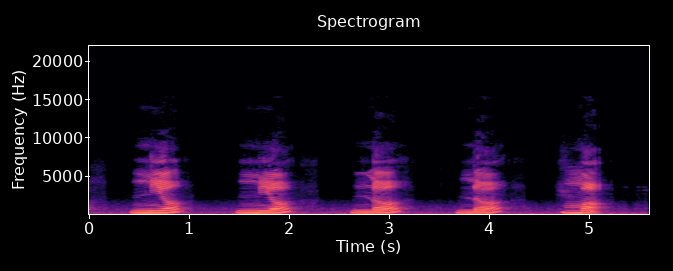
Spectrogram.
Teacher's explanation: ಸಹಾಯದಿಂದ ಉಚ್ಚರಿಸಲ್ಪಡುವ ವರ್ಣಗಳನ್ನು ಅನುನಾಸಿಕಗಳೆಂದು ಕರೆಯುತ್ತೇವೆ ಉಚ್ಚಾರಣಾ ವಿಧಾನ ಆಯಾ ವರ್ಗಕ್ಕೆ ಸಂಬಂಧಿಸಿದ್ದೆ ಆದರೂ ಉಸಿರು ಬಾಯಿಯ ಮೂಲಕ ಹೊರಹೋಗುವ ಜೊತೆಗೆ ಮೂಗಿನ ಮೂಲಕವೂ ಹೊರಹೋಗುತ್ತದೆ ಹೀಗೆ ಮೂಗು ಮತ್ತು ಬಾಯಿಯ ಸಹಯೋಗದಿಂದ ಉಚ್ಚರಿಸಲ್ಪಡುವ ನ್ಯ ನ್ಯ ಣ ನ ಮ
